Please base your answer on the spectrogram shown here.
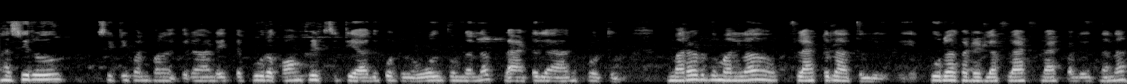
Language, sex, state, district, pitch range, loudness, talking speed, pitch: Tulu, female, Karnataka, Dakshina Kannada, 170-195 Hz, -18 LUFS, 150 wpm, 180 Hz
